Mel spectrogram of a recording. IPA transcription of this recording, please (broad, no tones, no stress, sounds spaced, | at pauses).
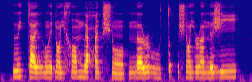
ɨ j t a ɪ̯ ɦ ũ ɪ̯ ɗ ɔ̃ j x ɔ̃ m e ħ ẽ t ʃ õ | n ɐ ɹ o̤ t | ʃ ɔ̃ j ɹ ɐ̃ n ɘ ʒ i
